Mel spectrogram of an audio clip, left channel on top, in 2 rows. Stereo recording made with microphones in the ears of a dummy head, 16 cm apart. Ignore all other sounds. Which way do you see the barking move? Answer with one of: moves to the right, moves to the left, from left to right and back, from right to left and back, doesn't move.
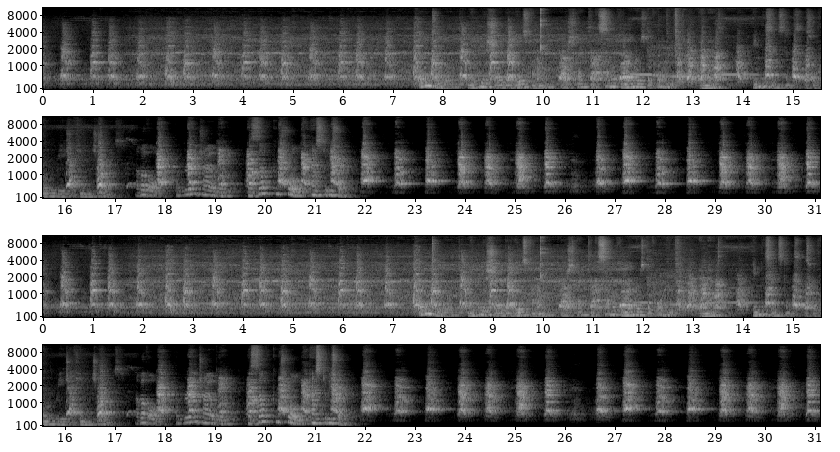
moves to the left.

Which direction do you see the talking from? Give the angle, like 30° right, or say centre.
30° right.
